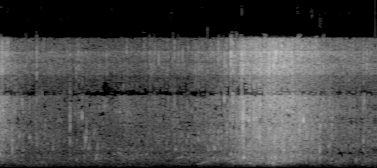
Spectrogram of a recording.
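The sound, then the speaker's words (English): Soft, steady wash of waves lapping at a beach shoreline, swelling gently into a fuller surge partway through before easing back. Quiet and continuous, with no voices. “Listening to the sounds of the beach, of the water, the waves.”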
